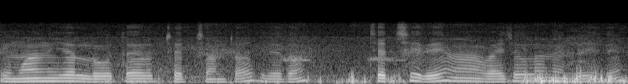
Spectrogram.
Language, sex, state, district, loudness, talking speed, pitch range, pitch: Telugu, male, Andhra Pradesh, Visakhapatnam, -18 LUFS, 115 wpm, 130-145 Hz, 135 Hz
